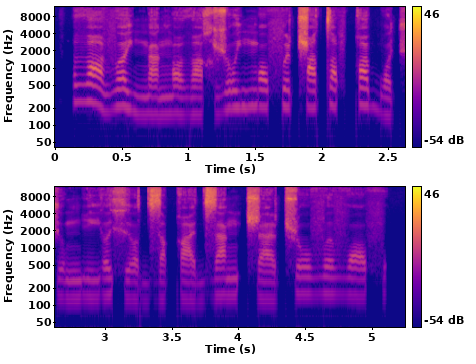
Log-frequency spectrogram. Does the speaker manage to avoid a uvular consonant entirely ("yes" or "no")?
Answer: no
